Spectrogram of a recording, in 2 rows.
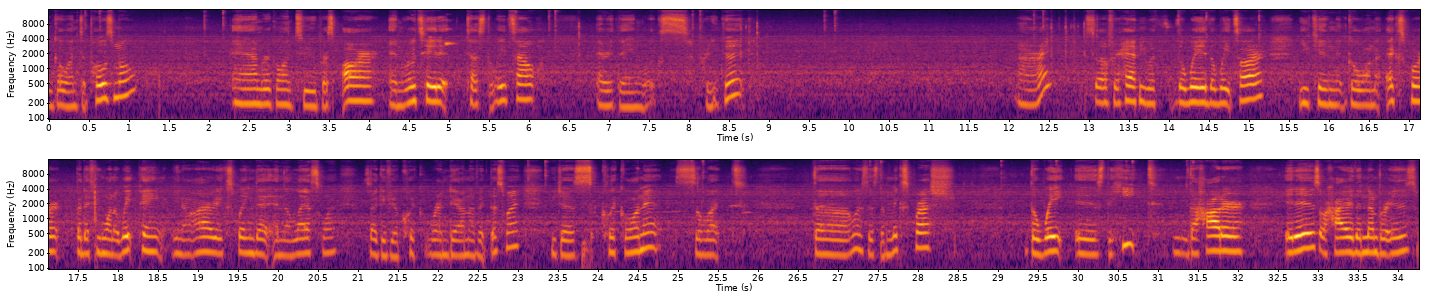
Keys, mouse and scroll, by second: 0.4-2.1 drag, 3.0 r, 3.8 click, 3.9-6.3 middle drag, 6.4-8.6 drag, 6.7 r, 8.6 middle click, 8.6 a, 8.8 a, 9.0 alt+r, 9.8 click, 10.3 r, 11.4 click, 12.7 a, 12.9 a, 13.1 alt+r, 16.1 drag, 23.3-24.8 drag, 24.8-25.3 middle drag, 26.9 click.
